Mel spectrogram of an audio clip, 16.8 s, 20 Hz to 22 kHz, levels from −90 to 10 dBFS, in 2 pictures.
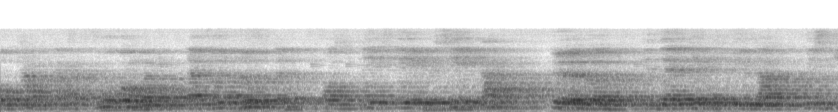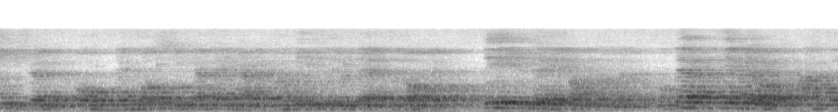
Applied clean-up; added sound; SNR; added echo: neural separator model SepFormer DNS4.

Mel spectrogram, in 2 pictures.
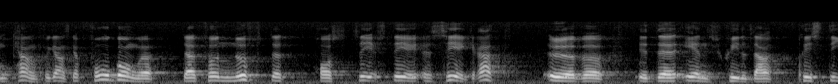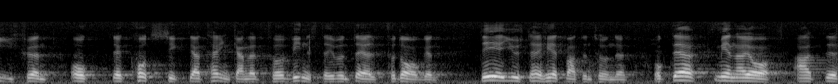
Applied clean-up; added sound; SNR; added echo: none; none; none; none.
